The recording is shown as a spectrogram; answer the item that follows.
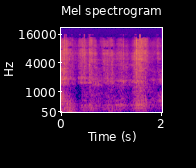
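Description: Faint handling of a wooden frame covered in wire mesh as it is slid across and lifted off a wooden workbench, with a soft scrape about one and a half seconds in.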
